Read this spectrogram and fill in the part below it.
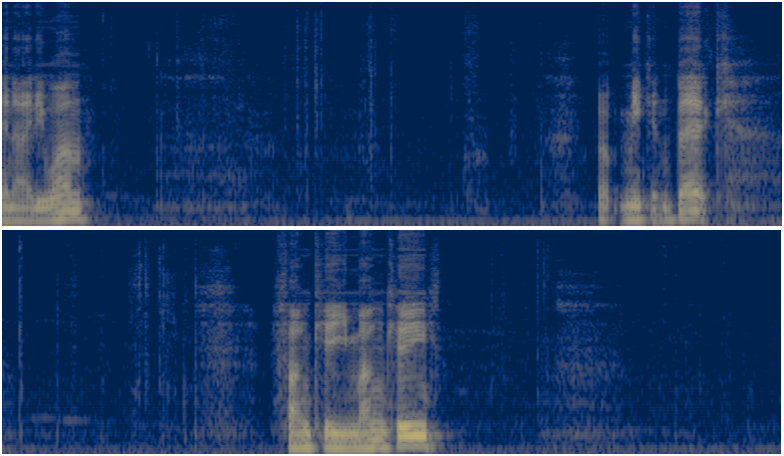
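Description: Paper rustles and crinkles softly in someone's hands.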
